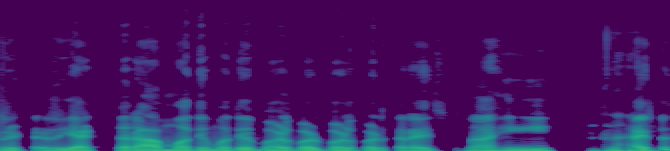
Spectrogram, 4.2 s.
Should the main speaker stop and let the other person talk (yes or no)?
no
